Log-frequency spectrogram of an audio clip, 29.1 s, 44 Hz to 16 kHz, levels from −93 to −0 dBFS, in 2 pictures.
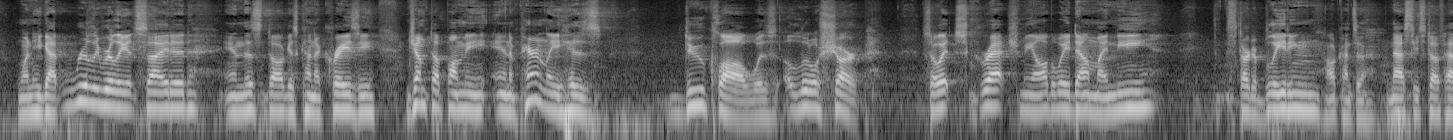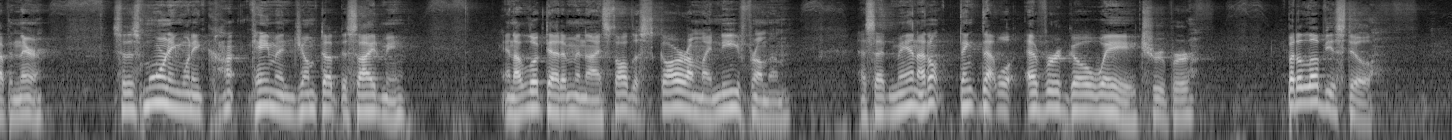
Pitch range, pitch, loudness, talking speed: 130-165 Hz, 150 Hz, -23 LUFS, 185 wpm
